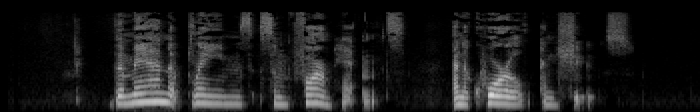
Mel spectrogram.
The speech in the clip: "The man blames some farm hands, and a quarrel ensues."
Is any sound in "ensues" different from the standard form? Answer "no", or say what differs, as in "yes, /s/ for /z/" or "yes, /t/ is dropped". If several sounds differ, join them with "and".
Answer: yes, /ʃ/ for /s/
